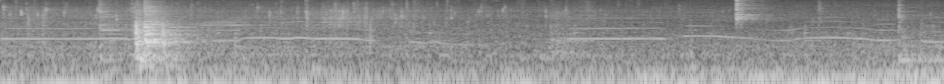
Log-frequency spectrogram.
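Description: Banana flower vada frying in hot oil, a steady soft sizzle throughout with a brief louder burst of crackling near the start, alone without any voices.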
